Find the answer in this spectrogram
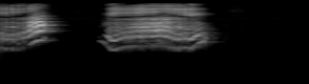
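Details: Pet red-lored amazon parrot, a male, squawking between a person's coaxing words: a short harsh rising squawk, a brief pause, then a longer nasal, rasping screech.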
